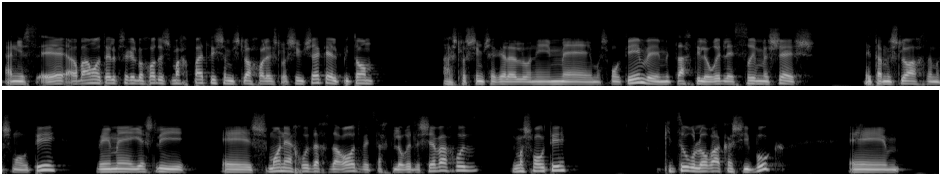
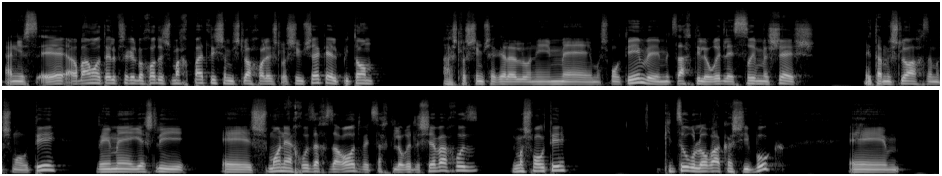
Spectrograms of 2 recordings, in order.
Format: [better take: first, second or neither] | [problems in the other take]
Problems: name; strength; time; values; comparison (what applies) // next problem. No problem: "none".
second | muffled; very; fading above 3.5 kHz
